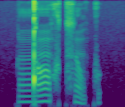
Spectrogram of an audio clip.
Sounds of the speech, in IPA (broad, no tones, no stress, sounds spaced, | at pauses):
ŋ͡ǃ õ x t͡s ũ k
